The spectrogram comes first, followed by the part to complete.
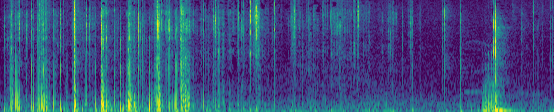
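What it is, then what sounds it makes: Black soap bar, scraped. A solid chunk of black soap, already carved and scraped, is held in both hands while long black nails dig into it and scrape it. Dense, fast crumbly scratching and scraping fills the first three seconds, then thins out into sparser scratches with a louder burst near the end.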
